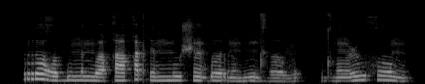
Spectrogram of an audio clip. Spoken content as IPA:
r o ʁ u ɓ u ŋ ə ŋ o q ɤ q ʏ pʰ ɘ mː u ʃ ə̃ ɓ ɤ r ũ b ĩ dʱ ɤ v | dʱ õ ɹ u x o ŋ

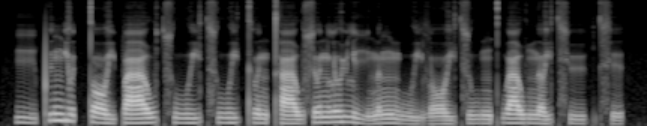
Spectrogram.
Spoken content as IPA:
iː˨˩ pʰ ɪ˥ ŋ j ɵ˧ t̚ t̪ ɔː˨˩ j p aː˨˥ w t͡sʰ uː˨˧ j t͡sʰ uː˧ j t̪ʰ ɵ˨ n t̪ʰ aː˨ w s ɵ˥ n l ɵ˥ ɥ l iː˨˩ n̪ ɐ˧ ŋ m uː˨˩ j l ɔː˨ j t͡s uː˧ ŋ kʷʰ aː˥ w n̪ ɐ˨˥ j t͡sʰ yː˨ k̚ t͡sʰ ɪ˨˥ k̚

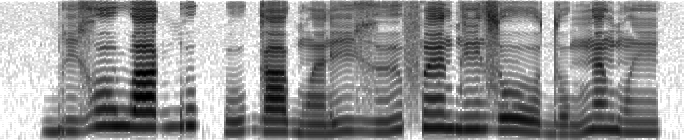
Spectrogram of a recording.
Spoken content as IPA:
b i˨ ɣ o˦ w a˦ ɡ͡b u˦ k͡p u˨˦ ɡ a˧ ɡʷ ɛ̃˨ ɾ i˧ ɣ ɨ˨˦ f ɛ̃˦ d ĩ˦ z oː˦˨ d o˨ ŋ ɛ̃˦ ɡʷ ĩ˧

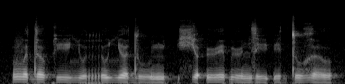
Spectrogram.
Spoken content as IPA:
β ə˦ d ə˨ ʊ̯ k iː˦˨ ʎ u˨ r u˦ ʎ əː˦ d u˨ ɲ | ç ə˦ ʔ ʉː˦ ɪ̯ ɓ ʉː˨ n z iː˨ ʔ i˨ d t u˦ ɣ ə˨ ʊ̯

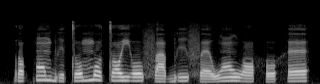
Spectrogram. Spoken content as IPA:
ɾ ɔ˨ k ɔ̃˧ b i˨ t o˨˦ m o˦˨ t ɔ˧ j o˧ f a˨ b i˧ f ɛ˨ w ɔ̃˧ w ɔ˨ h o˨ h ɛ˧

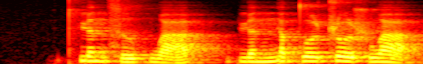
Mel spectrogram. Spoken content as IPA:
t̪ʰ ɥ ɛ˥˩ n s ɹ̩˧˥ p w ä˨˩˦ | p ɥ ɛ˧˥ n n̪ j ä˧ t̪ o˥ ʊ̯ ʈ͡ʂ o˥˧ ʊ̯ ʂ w ä˥˩

